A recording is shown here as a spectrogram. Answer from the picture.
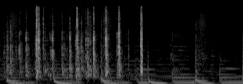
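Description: Typing sound effect: a quick run of about a dozen key clicks, roughly eight a second, stopping about one and a half seconds in, over background music.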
